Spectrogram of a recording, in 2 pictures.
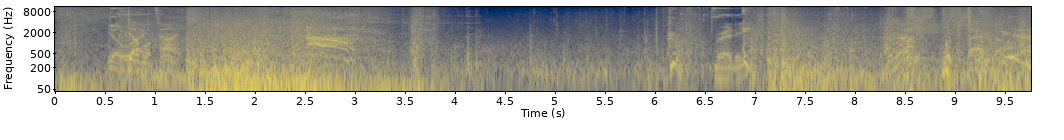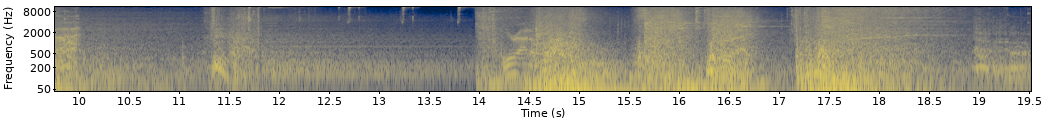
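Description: Fiery explosions boom.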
